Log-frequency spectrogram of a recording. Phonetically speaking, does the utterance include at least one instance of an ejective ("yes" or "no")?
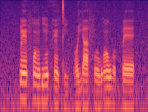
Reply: no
